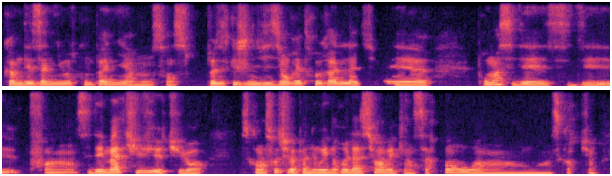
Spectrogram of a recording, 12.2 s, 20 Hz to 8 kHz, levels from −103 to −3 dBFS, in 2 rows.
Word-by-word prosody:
comme 165 Hz, -1 st, +2 dB
des 160 Hz, +1 st, +3 dB
animaux 165 Hz, 0 st, +1 dB
de 165 Hz, -, -15 dB
compagnie 165 Hz, 0 st, -1 dB
à 155 Hz, -, -2 dB
mon 150 Hz, 0 st, -5 dB
sens. 150 Hz, -1 st, +1 dB
Peut-être 160 Hz, 0 st, +2 dB
que -, -, -1 dB
j'ai 165 Hz, -1 st, -1 dB
une 160 Hz, -, +1 dB
vision 160 Hz, 0 st, +1 dB
rétrograde 165 Hz, 0 st, +1 dB
là-dessus, 160 Hz, -1 st, 0 dB, 0.2 s
mais 150 Hz, -1 st, +2 dB, 0.7 s
pour 165 Hz, -, -1 dB
moi 180 Hz, -, +3 dB
c'est 185 Hz, -4 st, +2 dB
des 150 Hz, -1 st, +1 dB
c'est 150 Hz, +1 st, -5 dB
des 140 Hz, -, -4 dB
enfin 75 Hz, 0 st, -3 dB
c'est 155 Hz, -, -6 dB
des 150 Hz, 0 st, +4 dB
m'as-tu 155 Hz, +3 st, +4 dB
vu, 160 Hz, -3 st, +2 dB
tu 145 Hz, -, -2 dB
vois? 140 Hz, 0 st, -1 dB, 0.3 s
Parce -, -, -7 dB
qu'en 150 Hz, 0 st, 0 dB
soi, 175 Hz, +3 st, 0 dB
tu 170 Hz, 0 st, -1 dB
vas 155 Hz, -, +7 dB
pas 150 Hz, 0 st, -1 dB
nouer 150 Hz, 0 st, +3 dB
une 150 Hz, -, 0 dB
relation 150 Hz, 0 st, +2 dB
avec 145 Hz, -2 st, -1 dB
un 140 Hz, -, -5 dB
serpent 150 Hz, +4 st, -1 dB
ou 155 Hz, -3 st, +1 dB
un 135 Hz, -1 st, -4 dB
ou 135 Hz, -, -5 dB
un -, -, -6 dB
scorpion 145 Hz, -2 st, -6 dB
155 Hz, 225 wpm, -22 LUFS, 145-165 Hz, 0.7 s, vas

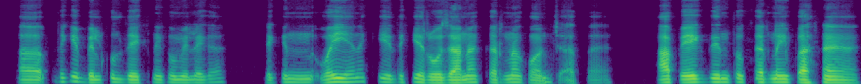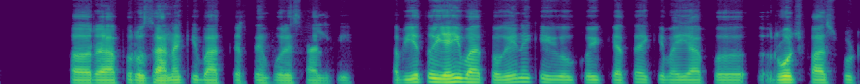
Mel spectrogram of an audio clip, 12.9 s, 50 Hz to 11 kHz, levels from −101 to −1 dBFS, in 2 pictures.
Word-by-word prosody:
अ, 115 Hz, -1 st, -1 dB
देखिए 160 Hz, +2 st, -4 dB
बिल्कुल 120 Hz, 0 st, -4 dB
देखने 120 Hz, 0 st, -2 dB
को 120 Hz, -, -5 dB
मिलेगा 120 Hz, +3 st, -5 dB, 0.3 s
लेकिन 125 Hz, +5 st, -5 dB
वही 135 Hz, +4 st, +4 dB
है 140 Hz, -, -2 dB
ना 155 Hz, -, -7 dB
कि 145 Hz, -4 st, -6 dB
देखिए 125 Hz, +2 st, -3 dB
रोज़ाना 110 Hz, +2 st, +3 dB
करना 125 Hz, +1 st, -3 dB
कौन 105 Hz, -5 st, -5 dB
चाहता -, -, -15 dB
है, -, -, -21 dB, 0.4 s
आप 120 Hz, +1 st, +2 dB
एक 130 Hz, +1 st, +5 dB
दिन 135 Hz, -1 st, +1 dB
तो 130 Hz, 0 st, -4 dB
कर 130 Hz, 0 st, -2 dB
नहीं 130 Hz, -1 st, +2 dB
पा 120 Hz, -, +7 dB
रहे 115 Hz, +1 st, +3 dB
हैं 110 Hz, -2 st, -2 dB, 0.6 s
और 105 Hz, 0 st, +2 dB
आप 105 Hz, +1 st, +2 dB
रोज़ाना 100 Hz, 0 st, +3 dB
की 115 Hz, +1 st, -7 dB
बात 105 Hz, -2 st, -1 dB
करते 105 Hz, 0 st, -9 dB
हैं 100 Hz, -, -5 dB
पूरे 100 Hz, -1 st, -3 dB
साल 100 Hz, 0 st, -7 dB
की, 100 Hz, +2 st, -14 dB, 0.3 s
अब 105 Hz, -, -7 dB
ये 130 Hz, +3 st, +5 dB
तो 145 Hz, -, +3 dB
यही 135 Hz, +2 st, +9 dB
बात 125 Hz, -3 st, +4 dB
हो 110 Hz, -, 0 dB
गई 125 Hz, +4 st, +1 dB
ना 150 Hz, -, 0 dB
कि 135 Hz, -4 st, -5 dB, 0.2 s
कोई 115 Hz, 0 st, -1 dB
कहता 110 Hz, +1 st, -6 dB
है 120 Hz, -, -3 dB
कि 120 Hz, +2 st, -10 dB
भाई 115 Hz, 0 st, -3 dB
आप 110 Hz, -, -11 dB
रोज़ 115 Hz, +3 st, +2 dB
फ़ास्ट 110 Hz, -1 st, 0 dB
फ़ूड 115 Hz, -4 st, -7 dB
115 Hz, 250 wpm, -25 LUFS, 110-130 Hz, 0.6 s, यही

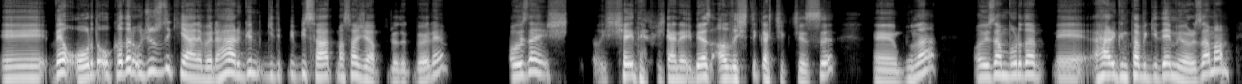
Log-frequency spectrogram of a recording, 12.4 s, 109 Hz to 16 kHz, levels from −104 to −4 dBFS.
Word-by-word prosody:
Eee, 160 Hz, +1 st, -1 dB
ve 225 Hz, -, +8 dB
orada 175 Hz, +1 st, +3 dB
o 200 Hz, -3 st, 0 dB
kadar 210 Hz, +6 st, +5 dB
ucuzdu 235 Hz, +7 st, -1 dB
ki 220 Hz, -3 st, -3 dB
yani, 160 Hz, -4 st, +3 dB
böyle, 150 Hz, +1 st, 0 dB
her 220 Hz, +1 st, +5 dB
gün 210 Hz, +1 st, -4 dB
gidip 185 Hz, 0 st, -12 dB
bir 195 Hz, -3 st, -11 dB
1 205 Hz, -, -4 dB
saat 175 Hz, 0 st, +2 dB
masaj 170 Hz, -1 st, -1 dB
yaptırıyorduk, 130 Hz, 0 st, -4 dB
böyle. 165 Hz, -, -1 dB, 0.7 s
O 175 Hz, +1 st, +2 dB
yüzden 220 Hz, +1 st, +2 dB
ş 185 Hz, -, -11 dB, 0.4 s
ı -, -, -15 dB
şey 180 Hz, -4 st, +1 dB
demiş 140 Hz, -1 st, -9 dB
yani 150 Hz, 0 st, 0 dB
biraz 170 Hz, 0 st, +4 dB
alıştık 150 Hz, +3 st, -1 dB
açıkçası, 135 Hz, -, -3 dB, 0.4 s
eee, 130 Hz, -1 st, -1 dB
buna. 210 Hz, -, -1 dB, 0.4 s
O 165 Hz, -, -3 dB
yüzden 185 Hz, +2 st, +2 dB
burada, 190 Hz, 0 st, +1 dB
eee, 80 Hz, -1 st, -5 dB
her 185 Hz, +4 st, +4 dB
gün 175 Hz, -1 st, -1 dB
tabii, 180 Hz, -2 st, +2 dB
gidemiyoruz 165 Hz, -3 st, 0 dB
ama 240 Hz, +3 st, +2 dB
175 Hz, 190 wpm, -23 LUFS, 150-195 Hz, 0.7 s, ve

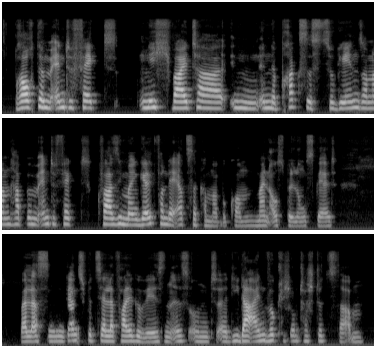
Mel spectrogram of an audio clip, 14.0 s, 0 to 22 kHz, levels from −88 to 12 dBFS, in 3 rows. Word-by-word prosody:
brauchte 240 Hz, +4 st, +7 dB
im 240 Hz, -2 st, +5 dB
Endeffekt 230 Hz, +1 st, -1 dB, 0.3 s
nicht 245 Hz, +1 st, +2 dB
weiter 225 Hz, -1 st, +6 dB
in 220 Hz, -3 st, -1 dB
in 225 Hz, 0 st, 0 dB
'ne 205 Hz, -, 0 dB
Praxis 225 Hz, 0 st, -3 dB
zu 215 Hz, -2 st, -5 dB
gehen, 220 Hz, +4 st, +1 dB
sondern 215 Hz, -1 st, -3 dB
habe 220 Hz, +1 st, -4 dB
im 215 Hz, -, -3 dB
Endeffekt 220 Hz, +1 st, -6 dB
quasi 215 Hz, +1 st, +4 dB
mein 195 Hz, -2 st, +1 dB
Geld 210 Hz, +4 st, +1 dB
von 225 Hz, -3 st, -3 dB
der 200 Hz, -, 0 dB
Ärztekammer 195 Hz, -6 st, -8 dB
bekommen, 160 Hz, +2 st, -12 dB
mein 170 Hz, -2 st, -4 dB
Ausbildungsgeld, 160 Hz, -1 st, -8 dB, 0.7 s
weil 170 Hz, +1 st, +1 dB
das 180 Hz, +1 st, 0 dB
'n 180 Hz, -1 st, -4 dB
ganz 205 Hz, +1 st, -1 dB
spezieller 195 Hz, -2 st, -1 dB
Fall 185 Hz, 0 st, +2 dB
gewesen 170 Hz, 0 st, -3 dB
ist 185 Hz, +3 st, -6 dB
und, 170 Hz, -1 st, -8 dB
äh, 175 Hz, -, -4 dB
die 195 Hz, +2 st, -4 dB
da 190 Hz, -, +7 dB
einen 190 Hz, +3 st, 0 dB
wirklich 200 Hz, -2 st, -5 dB
unterstützt 190 Hz, -1 st, -10 dB
haben. 160 Hz, +1 st, -8 dB
205 Hz, 170 wpm, -22 LUFS, 180-225 Hz, 0.7 s, brauchte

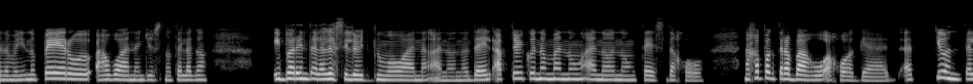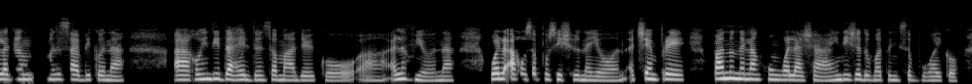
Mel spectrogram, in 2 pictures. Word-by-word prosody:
naman 205 Hz, 0 st, -2 dB
'yon 225 Hz, -, 0 dB
'no. -, -, -23 dB
Pero 260 Hz, -3 st, +5 dB
awa 220 Hz, 0 st, +1 dB
ng 205 Hz, 0 st, -3 dB
Diyos 210 Hz, 0 st, -9 dB
'no 200 Hz, -, -6 dB
talagang 210 Hz, 0 st, -3 dB, 0.7 s
iba 260 Hz, +2 st, +6 dB
rin 260 Hz, -1 st, +5 dB
talaga 250 Hz, 0 st, +5 dB
si 230 Hz, 0 st, -1 dB
Lord 220 Hz, -3 st, +2 dB
gumawa 205 Hz, -2 st, 0 dB
ng 195 Hz, -, -4 dB
ano 185 Hz, 0 st, -5 dB
'no 195 Hz, -, -6 dB
dahil 215 Hz, +2 st, +2 dB
after 275 Hz, 0 st, +1 dB
ko 265 Hz, -, 0 dB
naman 250 Hz, -1 st, +3 dB
no'ng 245 Hz, +1 st, +1 dB
ano 215 Hz, -1 st, -1 dB
no'ng 210 Hz, 0 st, -4 dB
TESDA 205 Hz, -1 st, -5 dB
ko, 180 Hz, 0 st, -9 dB, 0.4 s
nakapagtrabaho 245 Hz, -7 st, +3 dB
ako 195 Hz, -1 st, -4 dB
agad. 175 Hz, -1 st, -8 dB
At 230 Hz, -, -4 dB, 0.2 s
'yon 295 Hz, -6 st, +4 dB
talagang 235 Hz, -1 st, 0 dB, 0.2 s
masasabi 230 Hz, -2 st, -2 dB
ko 210 Hz, -1 st, -3 dB
na, 190 Hz, -1 st, -2 dB, 0.5 s
ah, 220 Hz, 0 st, +4 dB
kung 240 Hz, +1 st, +3 dB
hindi 250 Hz, -1 st, +2 dB
dahil 220 Hz, -2 st, +2 dB
do'n 210 Hz, -1 st, -4 dB
sa 215 Hz, -, -1 dB
mother 195 Hz, -1 st, -3 dB
ko, 180 Hz, -1 st, -7 dB
ah, 185 Hz, 0 st, -9 dB
alam 245 Hz, +3 st, +3 dB
mo 220 Hz, -, -3 dB
'yon? 185 Hz, -2 st, -4 dB
Na 190 Hz, -, -4 dB, 0.4 s
wala 255 Hz, +1 st, +7 dB
ako 250 Hz, 0 st, +3 dB
sa 255 Hz, -, -3 dB
posisyon 220 Hz, -2 st, -3 dB
na 195 Hz, -, -3 dB
'yon 180 Hz, +1 st, -5 dB
at 215 Hz, -, -8 dB
siyempre 240 Hz, -3 st, +3 dB, 0.3 s
paano 270 Hz, +1 st, +8 dB
nalang 245 Hz, -3 st, +4 dB
kung 225 Hz, -2 st, -1 dB
wala 210 Hz, -2 st, +1 dB
siya 185 Hz, -2 st, -4 dB
hindi 220 Hz, +2 st, 0 dB
siya 235 Hz, -, +1 dB
dumating 205 Hz, 0 st, -5 dB
sa 210 Hz, -, -7 dB
buhay 185 Hz, 0 st, -8 dB
ko. 175 Hz, -1 st, -6 dB
220 Hz, 210 wpm, -21 LUFS, 200-240 Hz, 0.7 s, paano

